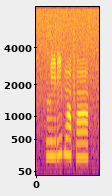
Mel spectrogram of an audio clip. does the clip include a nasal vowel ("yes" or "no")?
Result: yes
